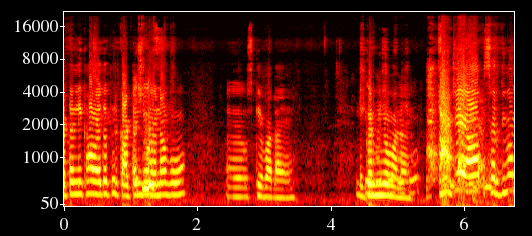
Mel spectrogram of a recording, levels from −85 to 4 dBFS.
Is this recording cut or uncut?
cut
